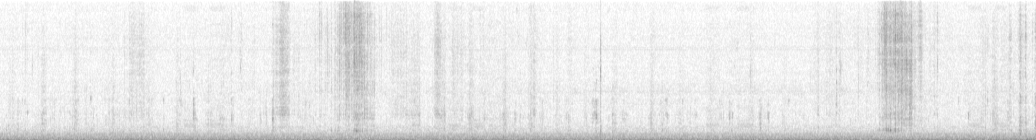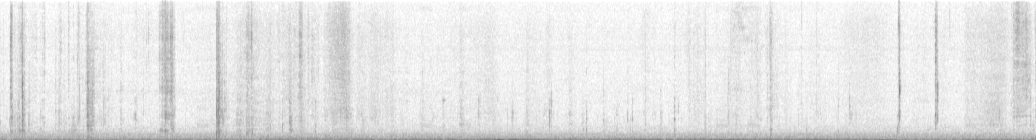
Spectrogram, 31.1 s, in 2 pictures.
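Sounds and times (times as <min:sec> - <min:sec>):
crunchy biting and chewing: 0:00.0 - 0:31.0
low rumble: 0:16.0 - 0:31.0.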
